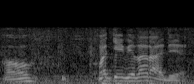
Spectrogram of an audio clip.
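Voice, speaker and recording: A man's voice: fairly high pitch, expressive, moderate pace, natural voice. An actor playing a plain-spoken, good-natured bread delivery man in a 1950s training film, folksy and matter-of-fact. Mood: proud. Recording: muffled, noisy 1950s film soundtrack.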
